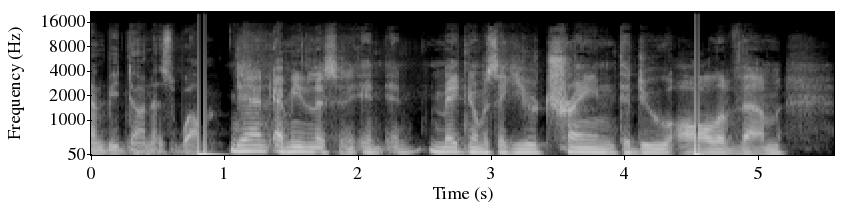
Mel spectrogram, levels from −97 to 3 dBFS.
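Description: At 0.81 to 0.86 s, right after "be done as", the speech breaks into invalid numbers at full scale. A calculation produced infinite or invalid values that were pinned to an extreme, so the output holds flat at one extreme value, far beyond the speech's peaks, for 46 ms. This fits a 2048-sample block. A second, 23 ms hold at 4.53 to 4.55 s after "you're trained to do" fits a 1024-sample block. The first is heard as hard pops at the edges with dead silence between, and the shorter second as a single bang. Clipping would instead distort the waveform without flattening the whole block.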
